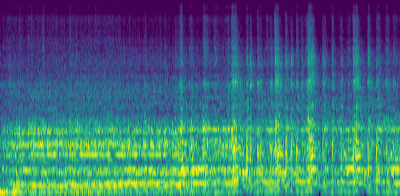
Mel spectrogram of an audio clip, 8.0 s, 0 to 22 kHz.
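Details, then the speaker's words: Pro XR 800 two-stroke sled, off the stand, after replacing a torched head gasket that caused coolant burning: buzz rising and falling with throttle, clean and even, no misfire; no white smoke now versus the earlier smoke cloud. "oh i'm not seeing any white smoke at first i still smelled a little bit but that went away that's a pretty damn good improvement over that smoke cloud we were seeing earlier today"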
